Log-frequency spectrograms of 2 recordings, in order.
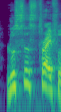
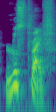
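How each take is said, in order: First: The middle s sound is said twice, separately. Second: The middle s sound is said only once. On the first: The speaker calls it wrong. "이렇게 발음하시면 잘못된 발음이에요" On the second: The speaker calls it right. "이렇게 한 방에 발음하시면 됩니다"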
